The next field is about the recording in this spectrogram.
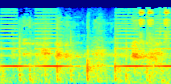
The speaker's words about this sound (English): Will it still be working? With the alarms going off? It depends on the level of the alert.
